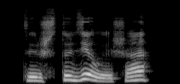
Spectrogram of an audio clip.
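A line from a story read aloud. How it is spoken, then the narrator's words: Warning tone. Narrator (Russian): столько предупреждений в голосе было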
